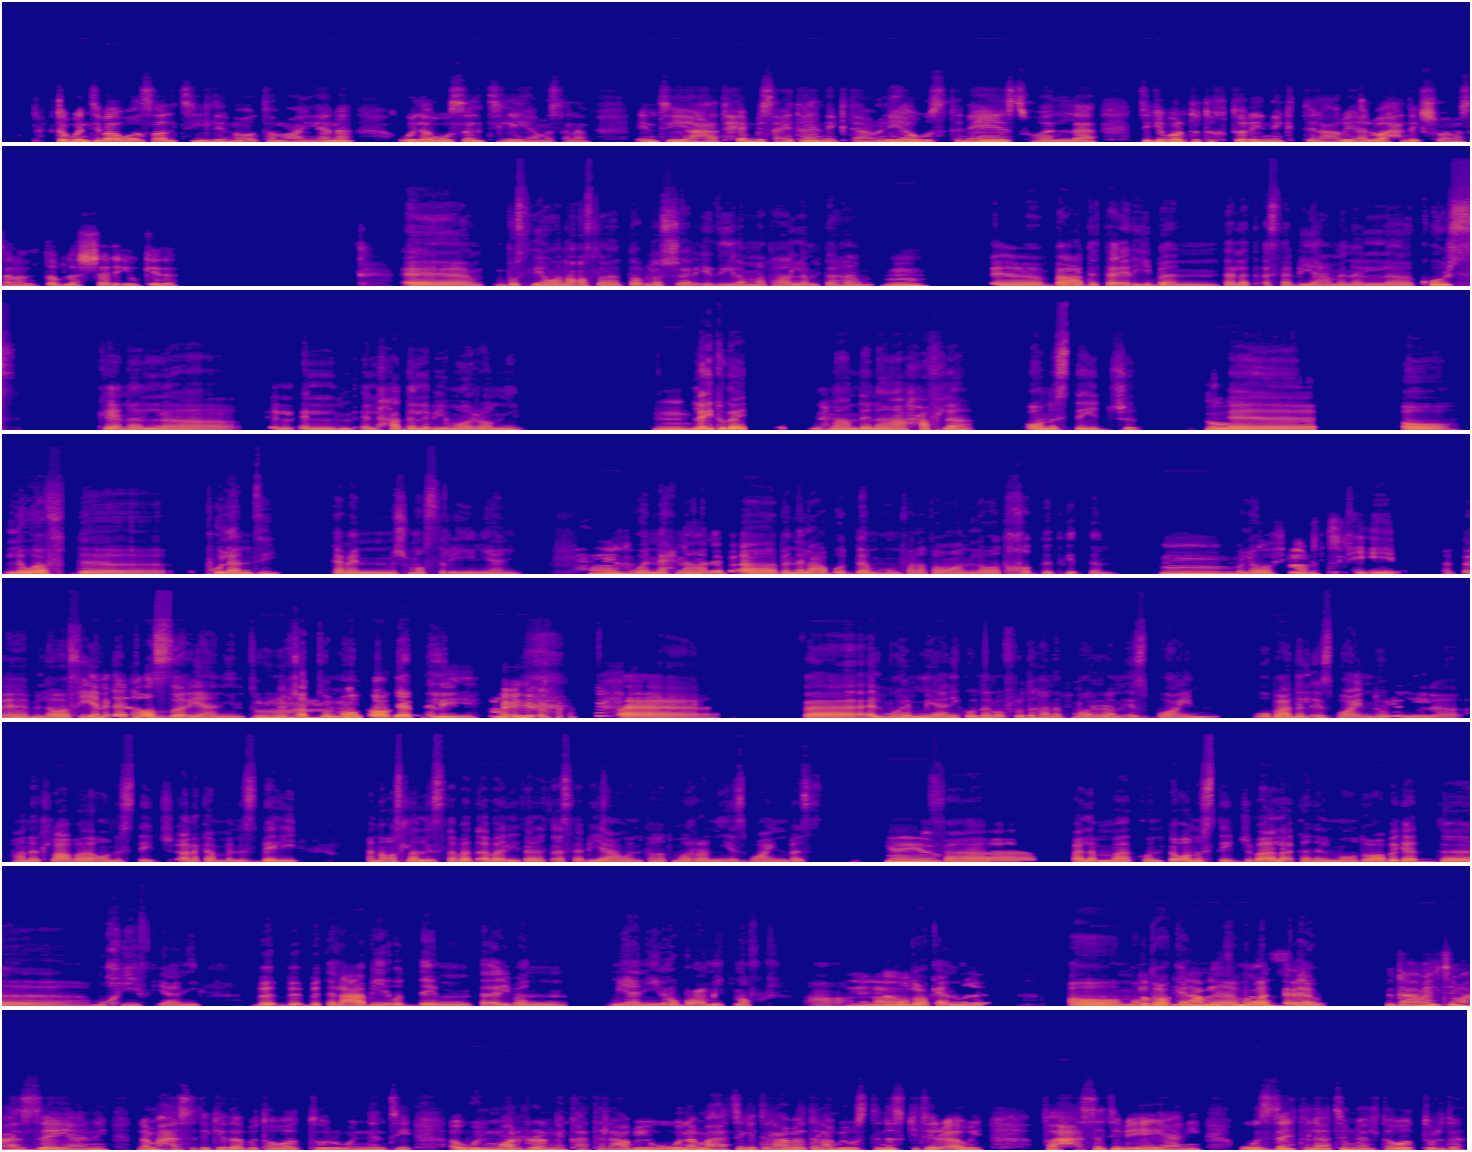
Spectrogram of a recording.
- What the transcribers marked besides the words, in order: in English: "الcourse"; in English: "on stage"; laughing while speaking: "إمم أيوه"; laughing while speaking: "جد ليه"; other background noise; in English: "on stage"; in English: "on stage"
- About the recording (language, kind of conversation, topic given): Arabic, podcast, بتحب تمارس هوايتك لوحدك ولا مع الناس، وليه؟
